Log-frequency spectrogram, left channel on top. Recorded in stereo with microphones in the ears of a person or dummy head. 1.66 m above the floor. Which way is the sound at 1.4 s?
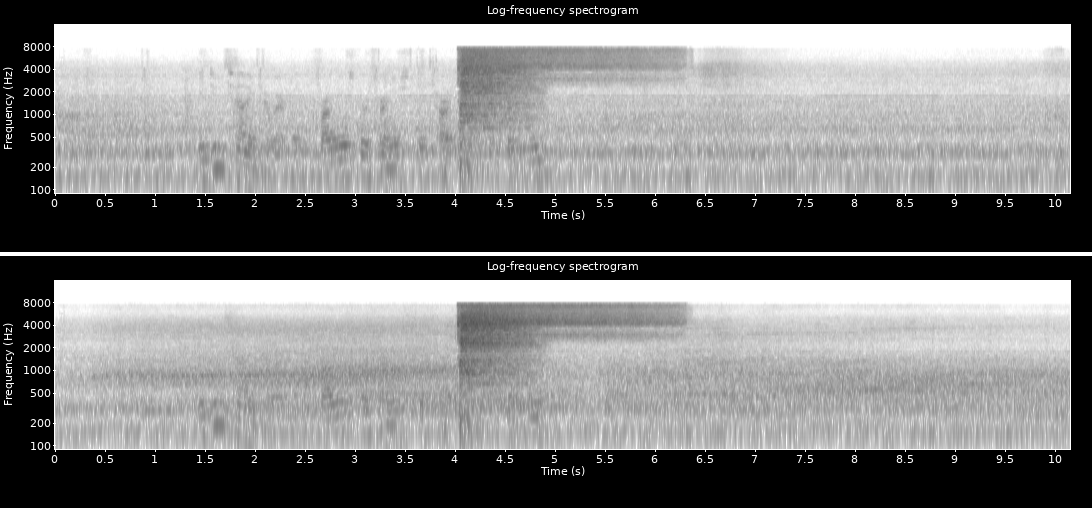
15° left (ahead or behind).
